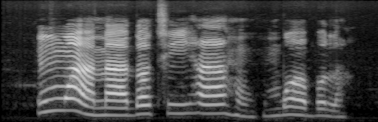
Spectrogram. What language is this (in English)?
Igbo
